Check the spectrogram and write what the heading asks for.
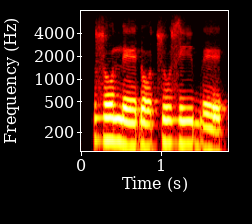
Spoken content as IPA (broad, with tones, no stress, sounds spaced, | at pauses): z o˦ n eː˨ ɗ o˨ t͡s u˦ z iː˦ b e˨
